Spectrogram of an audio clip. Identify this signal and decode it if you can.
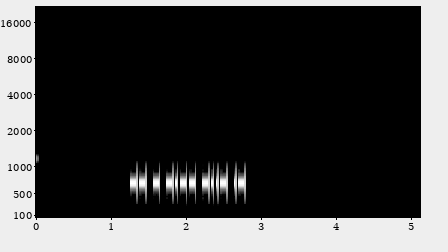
Morse code, heard as a keyed tone, about 41 wpm, 700 Hz. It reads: MTYXA
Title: Code Groups - 5 Letters - 40wpm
